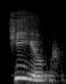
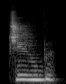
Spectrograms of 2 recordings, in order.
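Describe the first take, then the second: First: The name is pronounced the Spanish way. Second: The name is pronounced the English way. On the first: "you can pronounce it in Spanish like her, like Hiyub" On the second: "the book of Jube"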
